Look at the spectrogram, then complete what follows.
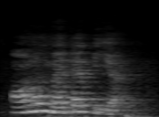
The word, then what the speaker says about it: onomatopoeia: उसके बाद अगला फिगर ऑफ स्पीच है ऑनोमेटोपोइया। Please listen to me carefully and listen to the pronunciation of this word ऑनोमेटोपोइया।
